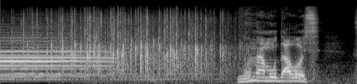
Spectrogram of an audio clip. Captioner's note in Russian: Аплодисменты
